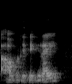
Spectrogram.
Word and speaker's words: Aubrey de Grey: Obviamente se pronuncia Aubrey de Grey, pero bueno, Aubrey espacio D-E espacio G-R-E-Y, como el libro de 50 sombras.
